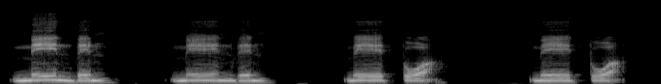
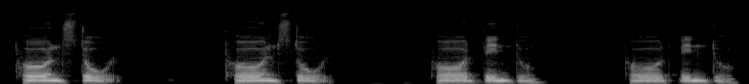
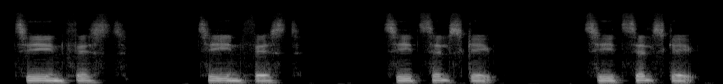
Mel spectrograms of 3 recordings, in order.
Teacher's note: Fordi når en præposition slutter på lyd på en vokal, altså når man udtaler dem, og det næste ord er for eksempel en artikel, så smelter artiklen sammen med præpositionen og laver en sammentrækning. Så de laver én lyd, typisk én stavelse.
